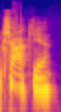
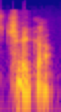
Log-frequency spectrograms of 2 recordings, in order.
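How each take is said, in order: First: "Chakya" said as CHAK-ya, y after k; wrong pronunciation. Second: "Chayka" said as CHAY-ka; correct pronunciation. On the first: Correcting cohost on a name, "Chakya" said wrongly as CHAK-ya. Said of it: "You misled me on the pronunciation". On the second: Correcting cohost on a name, "Chayka" said rightly as CHAY-ka. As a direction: give "Chayka" a long ay, then ka. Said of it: "It's not Chakya". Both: Shown as a demonstration.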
